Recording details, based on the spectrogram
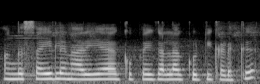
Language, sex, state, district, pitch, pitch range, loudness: Tamil, female, Tamil Nadu, Namakkal, 245 Hz, 235-250 Hz, -14 LUFS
